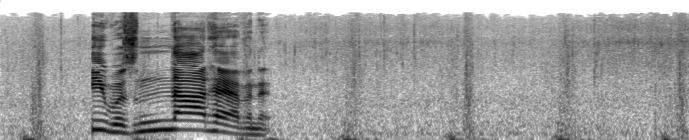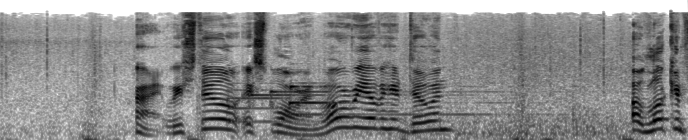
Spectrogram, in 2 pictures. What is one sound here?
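Large wings flap steadily.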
